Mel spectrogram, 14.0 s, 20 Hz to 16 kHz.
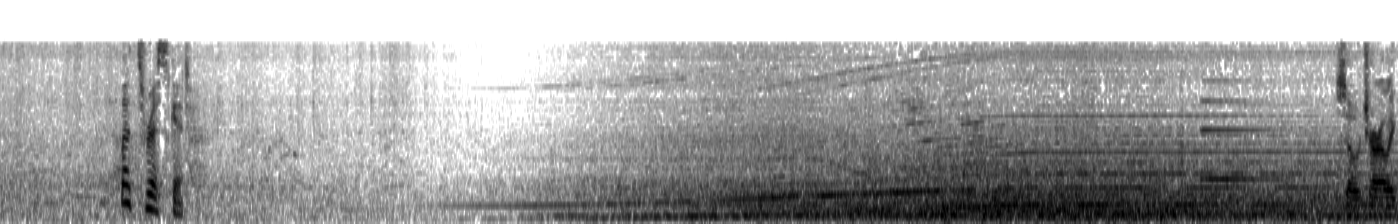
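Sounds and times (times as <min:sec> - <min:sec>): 
speech: 0:01.2 - 0:02.1, 0:13.5 - 0:13.9
airplane engine roaring during takeoff: 0:04.4 - 0:13.9.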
